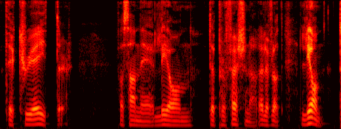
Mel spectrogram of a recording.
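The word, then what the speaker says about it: Léon: För det är väl det han heter? – Uh, nej, han heter ju Leon.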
